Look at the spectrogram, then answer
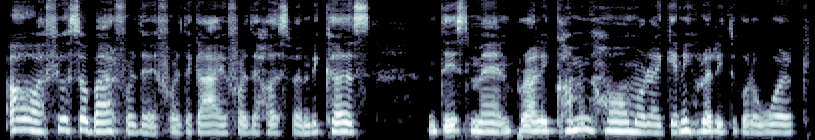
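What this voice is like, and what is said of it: Speaks with a noticeable accent. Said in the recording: “I guess that's how I pronounce it with my accent”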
